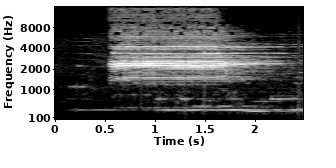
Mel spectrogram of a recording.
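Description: Gymnasium scoreboard horn sounding loudly about half a second in and held for about a second and a half, over faint background music.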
